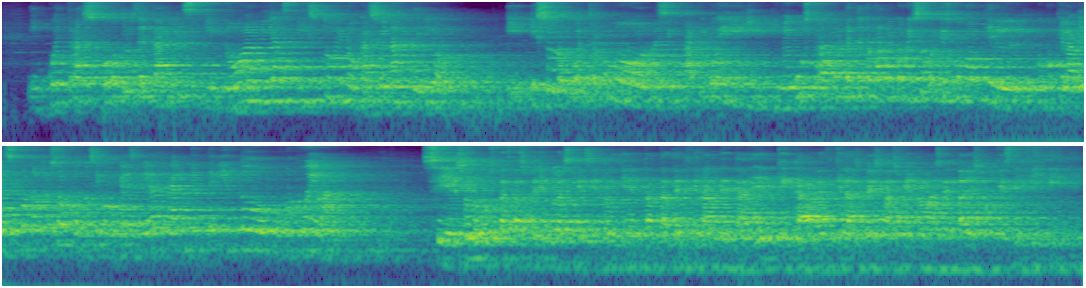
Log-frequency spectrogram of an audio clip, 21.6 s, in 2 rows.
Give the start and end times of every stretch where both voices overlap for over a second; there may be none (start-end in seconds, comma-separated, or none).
none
